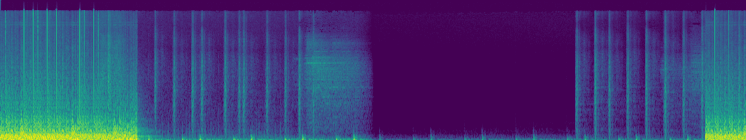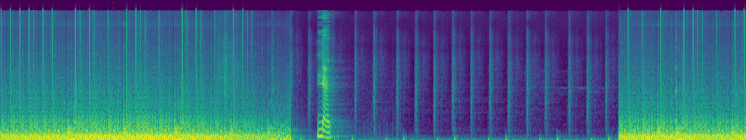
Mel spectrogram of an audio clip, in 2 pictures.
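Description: Footsteps run quickly over a stone floor.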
